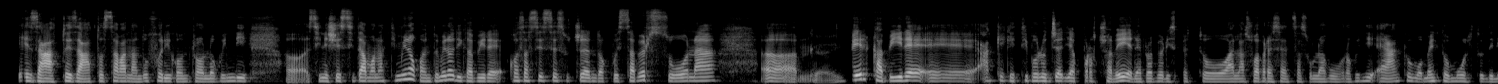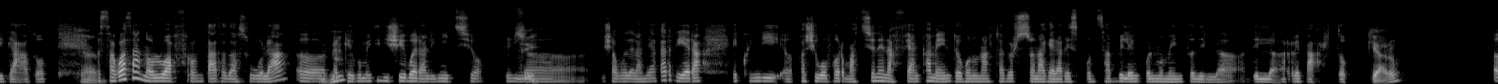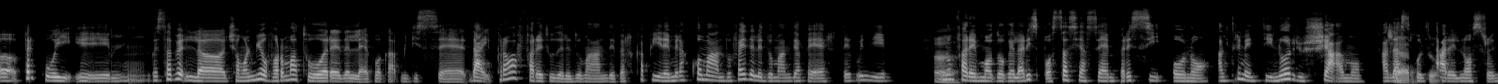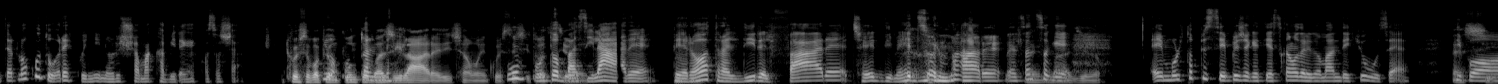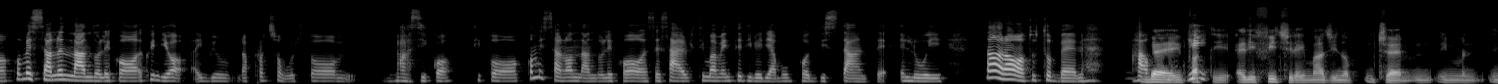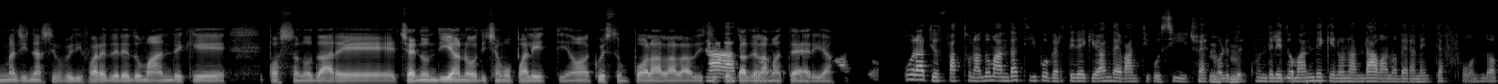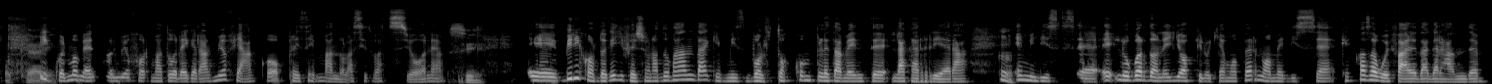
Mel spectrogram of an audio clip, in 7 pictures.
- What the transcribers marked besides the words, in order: "proprio" said as "propio"; "diciamo" said as "ciamo"; "proprio" said as "popio"; laughing while speaking: "mezzo il mare"; chuckle; laughing while speaking: "Ah, okay"; "cioè" said as "ceh"; "proprio" said as "popio"; "cioè" said as "ceh"; "Esatto" said as "satto"; "cioè" said as "ceh"
- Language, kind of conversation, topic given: Italian, podcast, Come fai a porre domande che aiutino gli altri ad aprirsi?
- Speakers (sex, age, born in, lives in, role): female, 30-34, Italy, Italy, guest; male, 45-49, Italy, Italy, host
